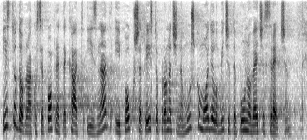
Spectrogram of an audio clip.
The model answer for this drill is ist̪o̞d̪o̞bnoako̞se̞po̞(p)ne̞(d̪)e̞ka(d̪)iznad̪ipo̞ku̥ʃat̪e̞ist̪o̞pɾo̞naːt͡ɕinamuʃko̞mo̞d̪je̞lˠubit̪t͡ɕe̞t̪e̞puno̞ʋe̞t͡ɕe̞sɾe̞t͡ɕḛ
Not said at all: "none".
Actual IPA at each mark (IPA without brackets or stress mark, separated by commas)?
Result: p, t̪, t̪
